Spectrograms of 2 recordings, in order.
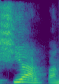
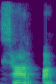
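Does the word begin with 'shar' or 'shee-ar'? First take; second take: shee-ar; shar. First: An extra 'ee' vowel follows the 'sh' sound. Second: The 'sh' goes straight into the 'a' vowel. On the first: The speaker calls it wrong. "তার মানে শিয়ার পা না" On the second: The speaker calls it right. "এটা হচ্ছে কি শার্পা"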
